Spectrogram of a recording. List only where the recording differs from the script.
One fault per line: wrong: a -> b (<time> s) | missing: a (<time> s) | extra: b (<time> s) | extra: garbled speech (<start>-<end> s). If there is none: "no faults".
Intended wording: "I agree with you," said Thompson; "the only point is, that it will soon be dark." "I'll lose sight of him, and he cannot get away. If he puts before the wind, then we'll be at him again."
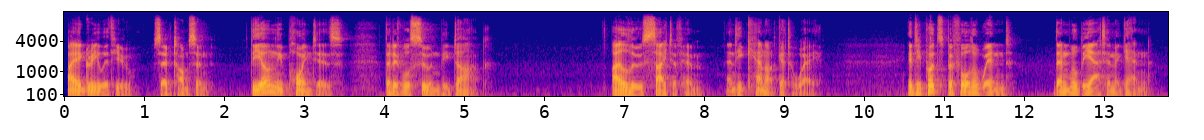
no faults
